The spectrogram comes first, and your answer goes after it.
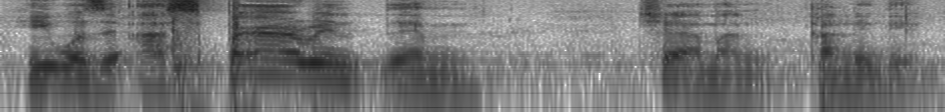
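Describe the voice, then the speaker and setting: A man's voice: mid-range voice, very animated, measured pace. A man with a Belizean Creole accent co-hosting a conversational political discussion. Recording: clear background noise and ambience.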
